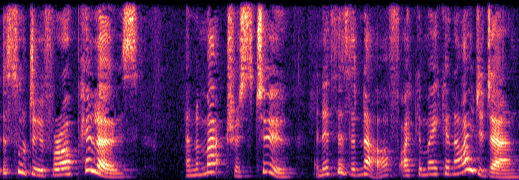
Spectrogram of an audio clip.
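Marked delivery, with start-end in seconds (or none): none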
